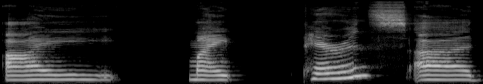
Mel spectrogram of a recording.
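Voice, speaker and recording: A woman's voice: a little high, drawn-out words, fairly bright tone, clean tone. A woman in her twenties from Iraq, a podcast guest telling her story thoughtfully and candidly. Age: 20s. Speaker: guest, author. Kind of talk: interview.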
